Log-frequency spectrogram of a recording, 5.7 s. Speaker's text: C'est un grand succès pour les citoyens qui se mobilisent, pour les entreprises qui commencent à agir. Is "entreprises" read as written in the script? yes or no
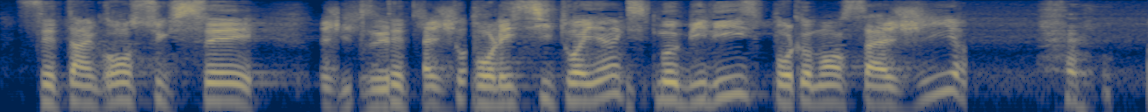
no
